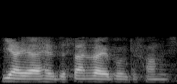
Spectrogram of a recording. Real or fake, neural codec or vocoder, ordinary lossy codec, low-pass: fake; autoencoder, 48 kHz, 32 numbers a frame, DAC-VAE, trained on Japanese speech; MP3, 16 kbps; 3.6 kHz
